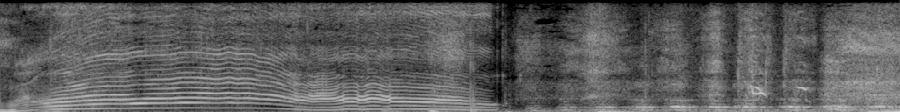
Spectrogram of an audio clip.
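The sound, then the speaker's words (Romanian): A person imitates a cat in heat with one long, wavering, drawn-out caterwaul lasting a couple of seconds, followed by laughter and brief chatter. “ca și pisicile când sunt în perioada aia.”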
